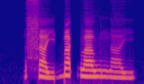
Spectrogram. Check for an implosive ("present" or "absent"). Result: present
